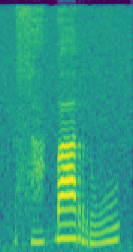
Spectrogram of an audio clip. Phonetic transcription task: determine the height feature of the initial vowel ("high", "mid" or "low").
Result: low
